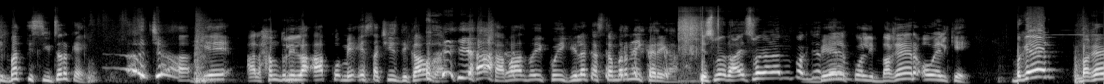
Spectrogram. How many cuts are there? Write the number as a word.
one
